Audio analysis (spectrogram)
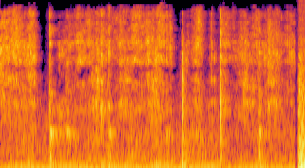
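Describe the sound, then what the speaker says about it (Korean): Seasoning paste for bellflower root salad, made with gochujang and sugar, is stirred briskly in a bowl, giving continuous scraping swirls with a few sharper clinks of utensil against the dish, close up and without talk. "생채 양념장 미리 섞어서 설탕이 녹도록 만들어"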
